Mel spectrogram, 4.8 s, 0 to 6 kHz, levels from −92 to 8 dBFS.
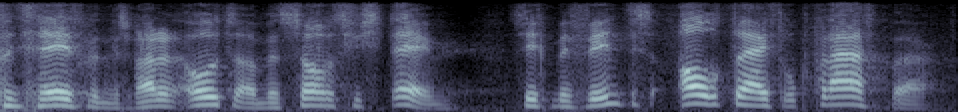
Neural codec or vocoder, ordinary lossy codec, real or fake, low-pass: codec, 16 kHz in and 24 kHz out, 0.6 kbps, FocalCodec, streaming, 2048 codes; Opus, 64 kbps; fake; 5.4 kHz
